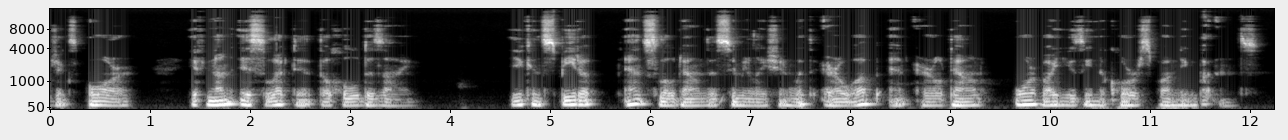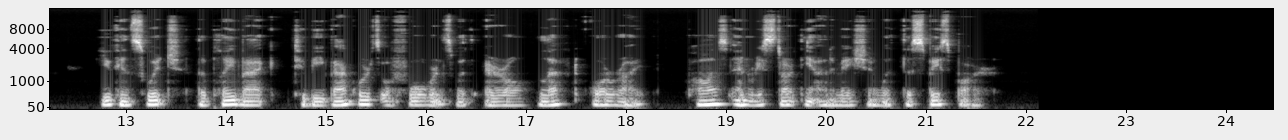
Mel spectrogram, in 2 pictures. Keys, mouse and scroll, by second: 3.5 Up, 5.2 Down, 8.0 click, 8.4 click, 9.8 click, 10.0-10.5 scroll up 2, 13.8 Left, 15.4 Right, 19.2 p, 21.8 space, 23.6 space.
